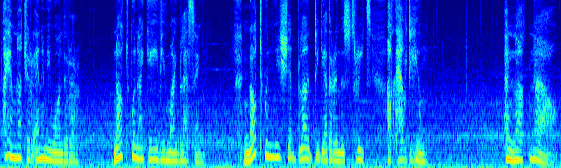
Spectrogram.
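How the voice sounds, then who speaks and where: An actor playing a grave, righteous leader of holy knights in a game cinematic, speaking in a measured, preacher-like way. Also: male voice, on the high side, darkish tone, a little hiss or hum. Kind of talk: dramatic game cinematic acting.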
